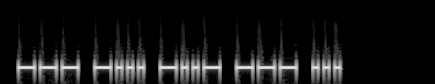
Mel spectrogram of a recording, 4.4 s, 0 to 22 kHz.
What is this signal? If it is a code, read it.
Morse code, heard as a keyed tone, about 22 wpm, 700 Hz. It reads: OBXOS
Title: Code Groups - 5 Letters - 22wpm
